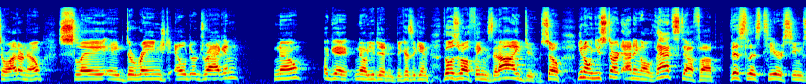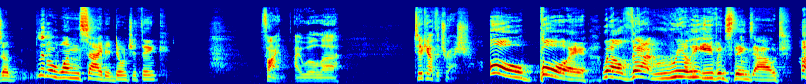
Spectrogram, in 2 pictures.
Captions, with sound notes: or I don't know, slay a deranged elder dragon? No? Okay, no you didn't because again, those are all things that I do. So, you know, when you start adding all that stuff up this list here seems a little one-sided, don't you think? (sighing) Fine, I will take out the trash. Oh boy, well that really evens things out.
